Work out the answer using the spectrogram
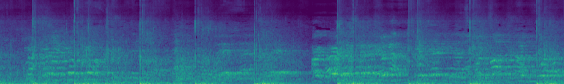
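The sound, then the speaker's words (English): Basketballs thump repeatedly on a hard floor at an elementary skills camp at Weatherford High School, many irregular overlapping bounces mixed with people's voices. “Those are the sounds of summer basketball camp going on at Weatherford High School as Eagles head basketball coach Derek Bull is hosting an elementary skills camp this week.”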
